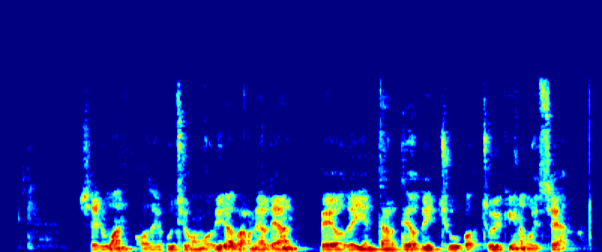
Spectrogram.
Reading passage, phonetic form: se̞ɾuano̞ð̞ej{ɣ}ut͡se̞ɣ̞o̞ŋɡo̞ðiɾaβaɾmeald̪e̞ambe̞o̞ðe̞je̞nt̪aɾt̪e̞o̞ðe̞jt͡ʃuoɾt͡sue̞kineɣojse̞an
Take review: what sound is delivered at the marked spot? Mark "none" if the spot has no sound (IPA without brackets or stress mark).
ɣ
